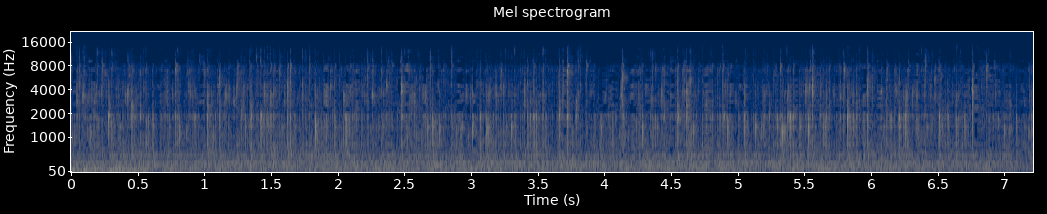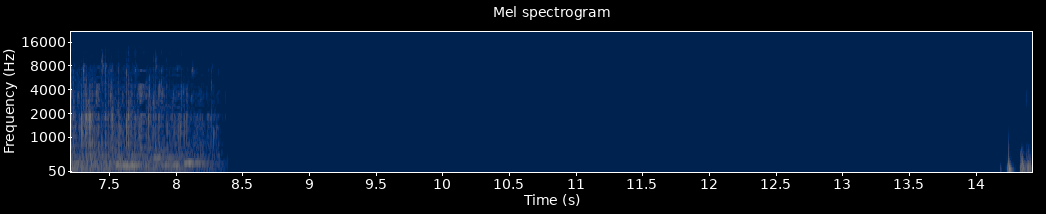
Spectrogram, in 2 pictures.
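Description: A thin stream of water runs steadily from a tap for about eight seconds, then stops, leaving silence until a brief click at the very end.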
